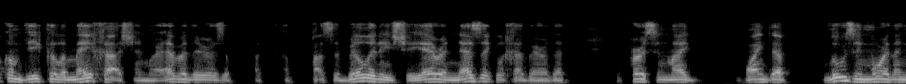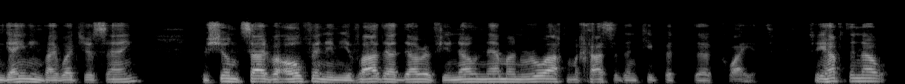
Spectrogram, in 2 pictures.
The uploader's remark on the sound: Live On Zoom.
